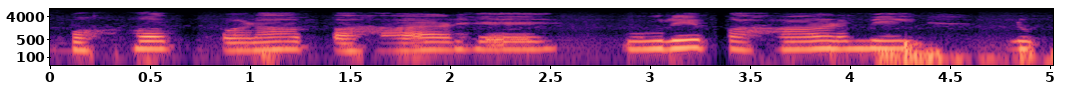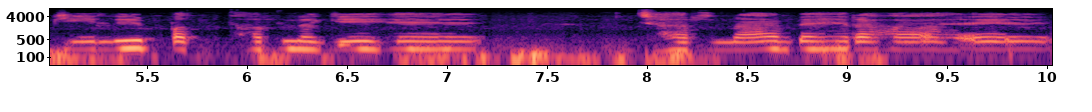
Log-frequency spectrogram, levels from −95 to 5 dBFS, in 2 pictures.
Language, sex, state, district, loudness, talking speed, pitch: Hindi, female, Bihar, Saharsa, -21 LUFS, 90 wpm, 205 Hz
